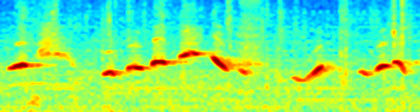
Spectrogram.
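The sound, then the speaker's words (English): A person whistles an imitation of a canary chirping: a quick, lively run of short warbling notes that rise and dip, clear with no talking. “As the canary just chirps happily to be close to you guys.”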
